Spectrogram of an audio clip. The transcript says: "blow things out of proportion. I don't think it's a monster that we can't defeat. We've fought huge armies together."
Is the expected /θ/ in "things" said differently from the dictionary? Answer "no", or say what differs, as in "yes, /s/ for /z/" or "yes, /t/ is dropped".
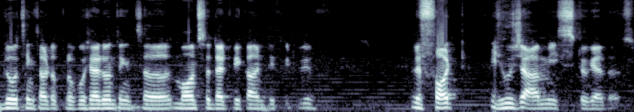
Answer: yes, /t/ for /θ/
